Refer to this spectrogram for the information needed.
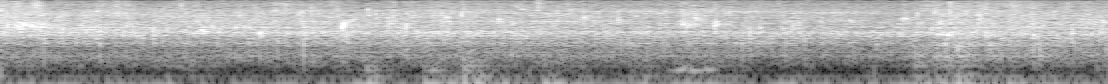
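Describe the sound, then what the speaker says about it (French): Onions frying in hot oil for a simple rice dish (riz gras) give off a close, even sizzle that holds steady for a few seconds, with no voices over it. "Nous allons ajouter tout doucement nos oignons."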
